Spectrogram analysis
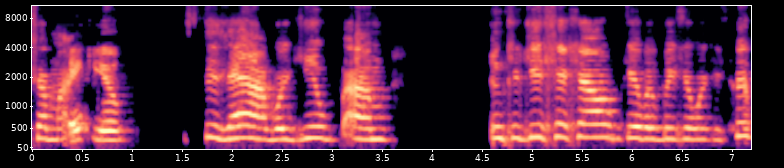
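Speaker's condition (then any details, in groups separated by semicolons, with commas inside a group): Cerebral palsy; from birth; impaired speech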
